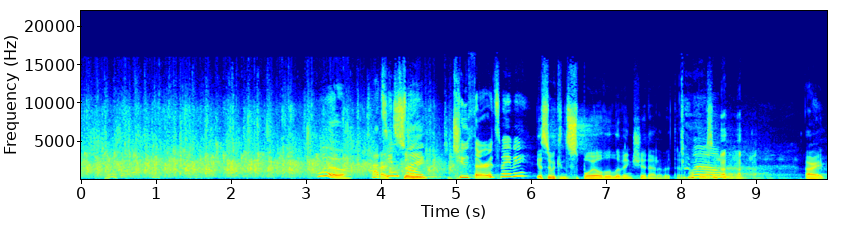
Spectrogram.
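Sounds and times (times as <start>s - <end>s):
audience applause: 0.0s - 5.3s
laughter: 0.3s - 1.7s, 4.0s - 4.8s, 8.0s - 9.6s
speech: 3.2s - 9.9s.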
